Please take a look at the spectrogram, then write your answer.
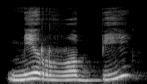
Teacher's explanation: noon is fully dropped into the ra. It's a kamil idgham because the second look is carrying a shadda as well.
